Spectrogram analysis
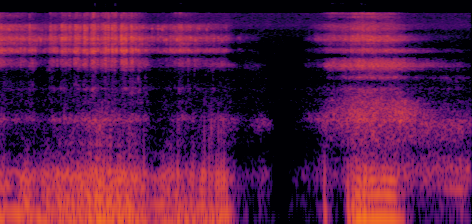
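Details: Person asleep, snoring as on a normal night, while a friend plays around in their throat without waking them: loud, low, rattling snores with brief silent pauses between breaths.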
